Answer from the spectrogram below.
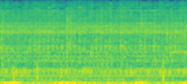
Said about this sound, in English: Chainsaw's a little loud here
